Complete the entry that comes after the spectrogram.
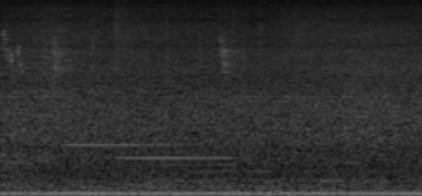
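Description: Steady low rumble of a diesel passenger train idling beside the platform.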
